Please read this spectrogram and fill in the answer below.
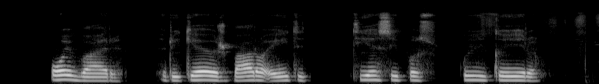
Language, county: Lithuanian, Tauragė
